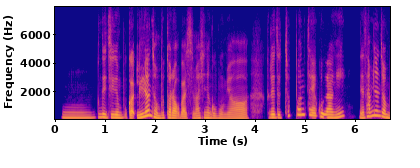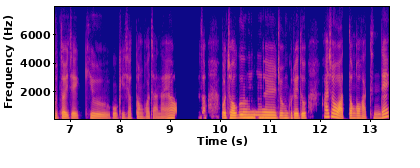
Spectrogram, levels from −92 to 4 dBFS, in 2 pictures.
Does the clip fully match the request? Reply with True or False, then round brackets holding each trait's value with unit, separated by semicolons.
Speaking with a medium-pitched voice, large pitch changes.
False (175 Hz; 4.6 semitones)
